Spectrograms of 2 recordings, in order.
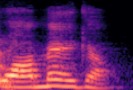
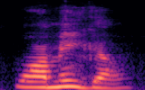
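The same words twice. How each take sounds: First: It uses the original Potawatomi pronunciation. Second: It uses the Americanized English pronunciation. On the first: The speaker has lived there fifty years or more. "you use the Indian original pronunciation" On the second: The speaker has lived there under fifty years. "If you're a newbie, been here under fifty years, you use Wamego"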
